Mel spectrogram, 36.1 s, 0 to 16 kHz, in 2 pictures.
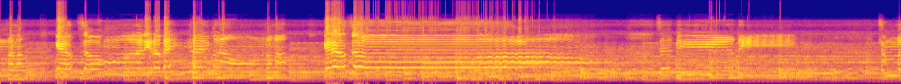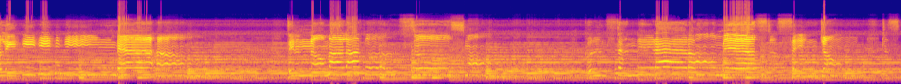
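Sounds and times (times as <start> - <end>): woman singing with vibrato: 0.0 - 12.1, 23.8 - 27.9, 29.7 - 36.0
piano accompaniment: 0.0 - 36.0.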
